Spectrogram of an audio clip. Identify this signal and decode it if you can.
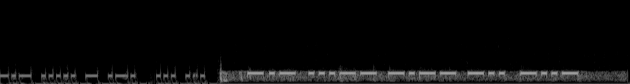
Morse code, heard as a keyed tone, about 23 wpm, 520 Hz. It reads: K3YDX
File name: CW / 2008-ss-cw-k5tr-op-n5rz -03:00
